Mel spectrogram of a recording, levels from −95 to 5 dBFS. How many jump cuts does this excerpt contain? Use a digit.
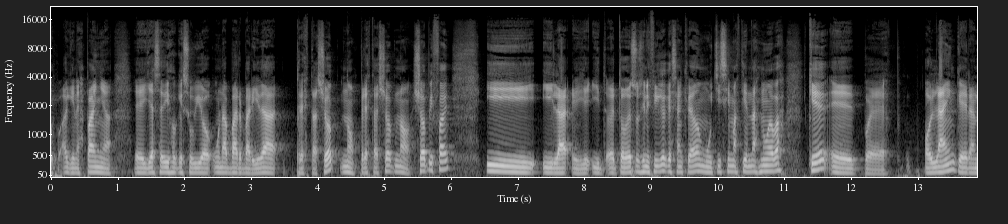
0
